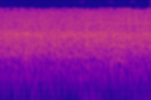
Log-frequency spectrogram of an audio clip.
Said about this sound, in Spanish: Queridos hermanos y hermanas, hemos apenas celebrado la liturgia con ocasión de la primera Jornada Mundial de los Abuelos y de los Mayores. Un aplauso para todos los abuelos, a todos ellos.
